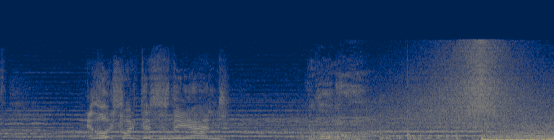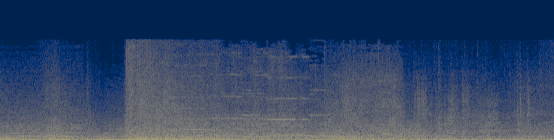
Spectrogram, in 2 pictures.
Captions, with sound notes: It looks like this is the end. [thudding, screeching]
